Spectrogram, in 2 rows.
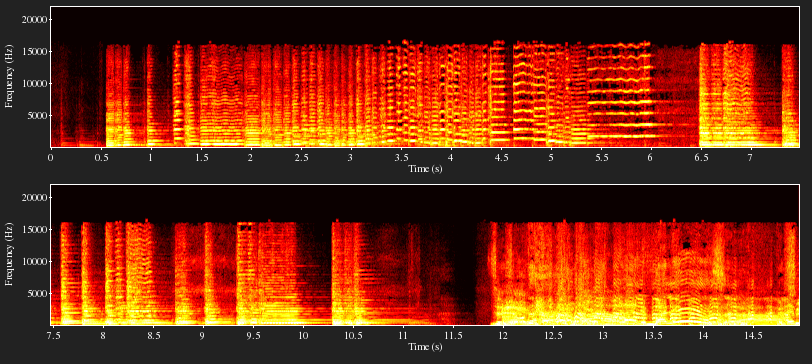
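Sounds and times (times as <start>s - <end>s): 
solo violin played spiccato or sautillé with a bouncing bow: 0.0s - 11.2s
laughter: 11.9s - 14.9s.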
